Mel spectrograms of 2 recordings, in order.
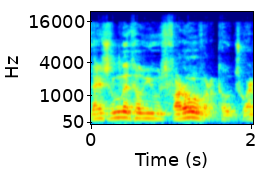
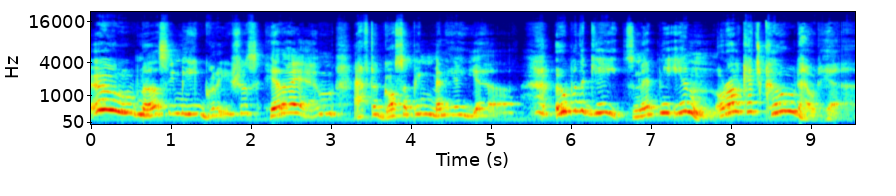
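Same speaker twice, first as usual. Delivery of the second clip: very high-pitched put-on English old maid voice; 12 semitones higher than usual. Telling a joke, voicing an old maid from england: put-on english old maid voice. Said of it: "Then came an old maid from England".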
